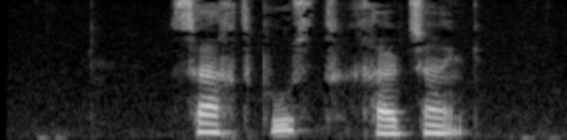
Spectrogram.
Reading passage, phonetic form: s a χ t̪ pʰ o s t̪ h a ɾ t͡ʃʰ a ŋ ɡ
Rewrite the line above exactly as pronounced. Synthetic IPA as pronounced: s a χ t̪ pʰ u s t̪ χ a ɾ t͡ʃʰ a ŋ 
